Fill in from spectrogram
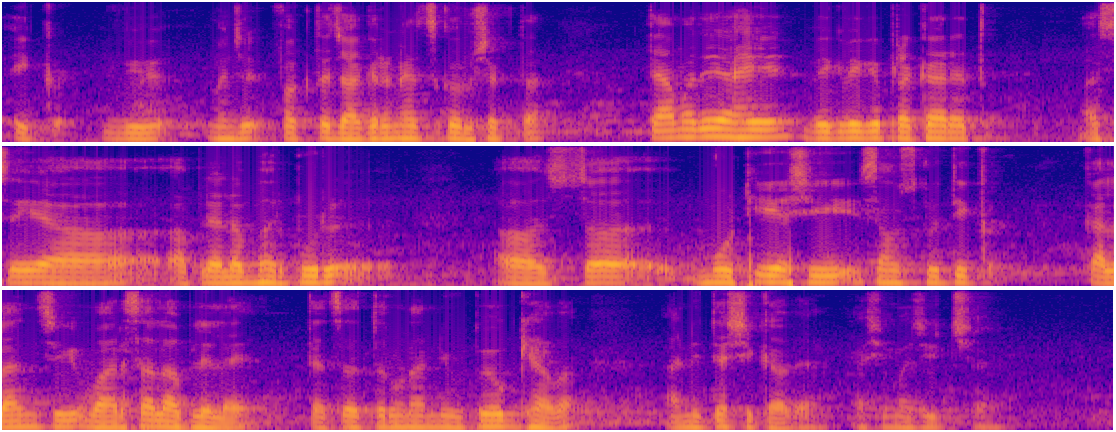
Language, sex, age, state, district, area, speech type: Marathi, male, 18-30, Maharashtra, Jalna, rural, spontaneous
